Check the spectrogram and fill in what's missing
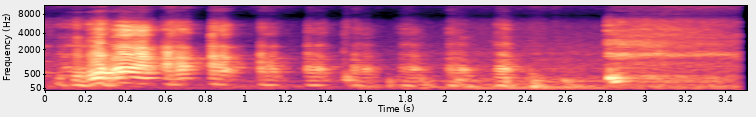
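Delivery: long laugh at his own joke. Real, not acted. Comic laughs at his chocolate joke, real laughter. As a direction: crack up after the punchline.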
